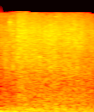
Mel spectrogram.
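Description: A grenade goes off in a video game match, a single loud, dense boom with a broad rumbling body that fills the whole second without a pause.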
